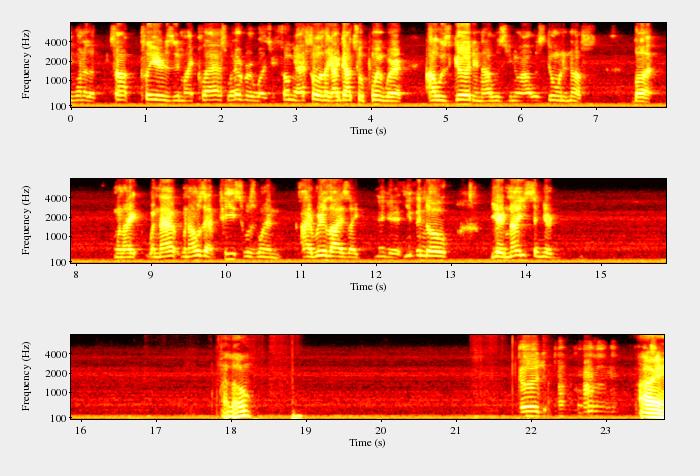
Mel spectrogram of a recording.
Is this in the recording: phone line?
yes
